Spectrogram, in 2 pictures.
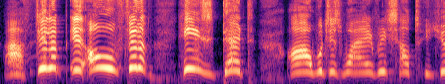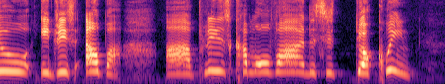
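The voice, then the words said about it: Very proper British accent. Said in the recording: “Is that a British accent? ... It's her accent. ... I can only imagine she sounds very proper.”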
